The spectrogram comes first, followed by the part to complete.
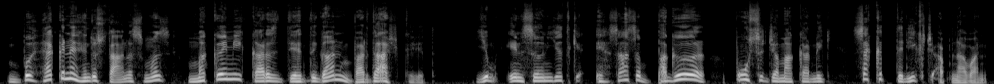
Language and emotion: Kashmiri, disgusted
